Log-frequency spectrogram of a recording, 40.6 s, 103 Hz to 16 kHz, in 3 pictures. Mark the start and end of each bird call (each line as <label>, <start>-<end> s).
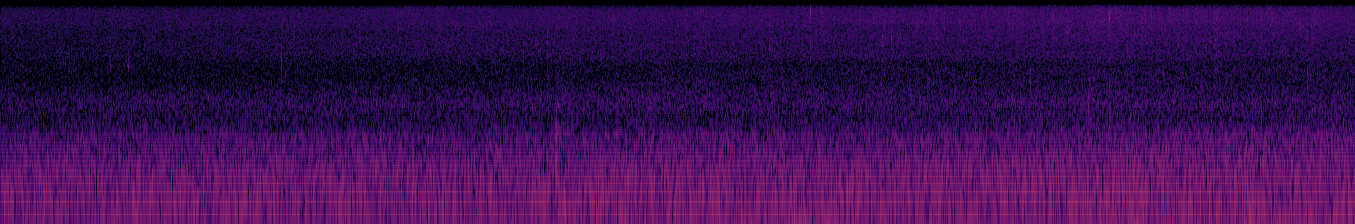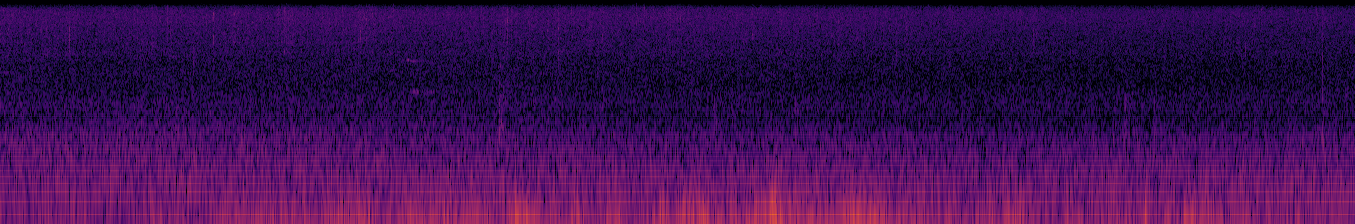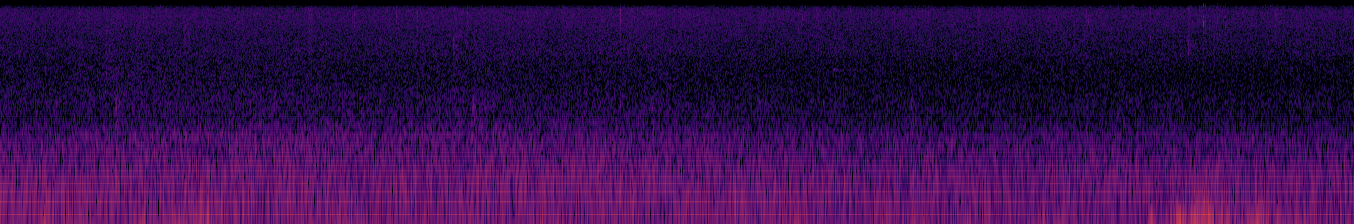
unidentified bird, 17.3-18.1 s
